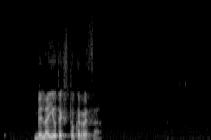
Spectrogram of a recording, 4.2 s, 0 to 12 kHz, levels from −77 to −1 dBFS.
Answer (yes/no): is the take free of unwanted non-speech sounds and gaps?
yes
